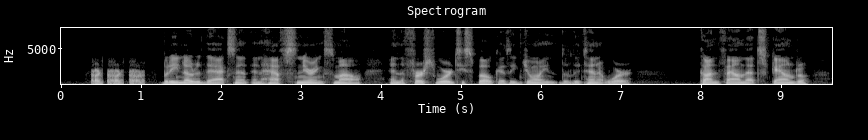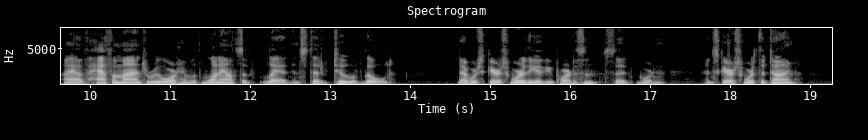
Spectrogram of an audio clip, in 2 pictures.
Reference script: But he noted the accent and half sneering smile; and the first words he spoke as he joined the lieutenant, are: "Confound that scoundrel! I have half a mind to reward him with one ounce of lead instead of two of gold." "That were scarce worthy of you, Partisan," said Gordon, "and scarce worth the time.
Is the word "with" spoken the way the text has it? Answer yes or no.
yes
